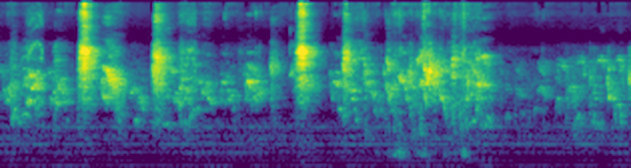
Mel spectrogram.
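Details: Budgerigars, parakeets kept as pets, in a warbling chorus: dense chirps and squawky rasping notes overlapping continuously, with brief louder peaks and a steady low hum underneath.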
